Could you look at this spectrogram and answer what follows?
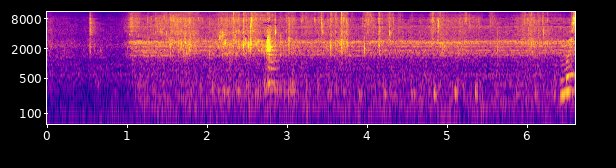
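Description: Water runs steadily from a tap at a salon wash basin while shampoo is rinsed from hair and neck, a soft continuous splashing hiss with a few small knocks.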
